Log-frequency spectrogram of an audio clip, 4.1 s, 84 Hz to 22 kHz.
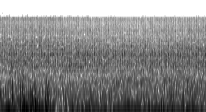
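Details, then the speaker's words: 2008 Mitsubishi Pajero Full 3.2 diesel after timing chain kit replacement: smooth, even low diesel rumble at steady idle with no ticking or rattle; former timing chain noise gone. "Olha aí pessoal Zerou Zerou Então tá aí mais uma troca de corrente de comando né dessa piro full 3.2 cliente vai ficar super satisfeito"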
